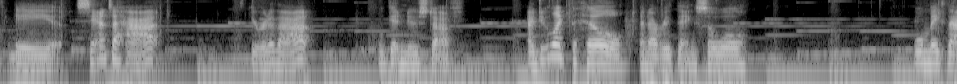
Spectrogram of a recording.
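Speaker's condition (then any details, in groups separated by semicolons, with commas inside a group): No condition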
